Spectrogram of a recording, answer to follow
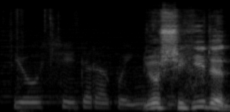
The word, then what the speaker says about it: Yoshihide: Yoshihide, that's how you say it.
